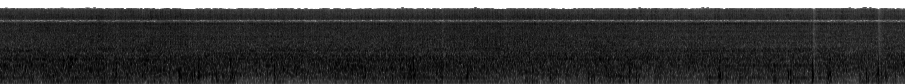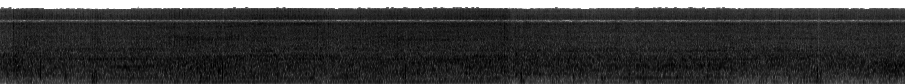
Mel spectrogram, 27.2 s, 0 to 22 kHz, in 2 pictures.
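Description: Kawasaki W650's air-cooled parallel-twin engine running while riding, its pitch rising and falling in spells with throttle and gear changes, under a steady rush of wind on the microphone.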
